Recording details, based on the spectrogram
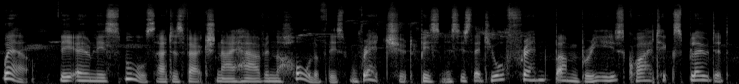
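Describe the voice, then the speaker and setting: A man with a British accent playing a flustered, earnest young Victorian gentleman in a radio comedy, with formal, exasperated, precise diction. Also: fairly high pitch, sing-song, moderate pace, hardly any pauses, slight background noise, full character voice. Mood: exasperated, indignant. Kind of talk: scripted radio comedy acting.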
